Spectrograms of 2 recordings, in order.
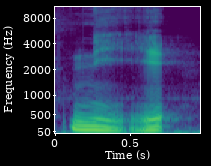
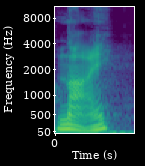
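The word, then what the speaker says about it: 你: means you it's pronounced knee yeah ni is pronounced knee I in Chinese is pronounced e like a long e vowel like almost like double e in English II me me not nigh me it means you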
